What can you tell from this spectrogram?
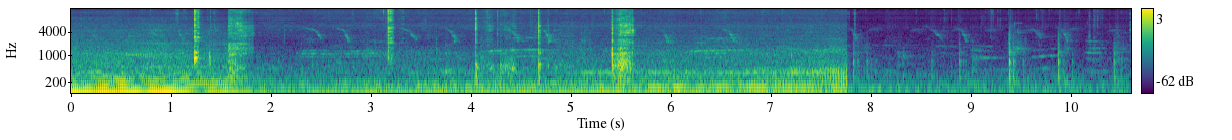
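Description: Metal ladle clinking and scraping against a metal pot and bowl as boiled fish is lifted out of the broth, with scattered sharp clinks. Under it runs a steady low hum that cuts off suddenly about eight seconds in, and birds chirp in the background.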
